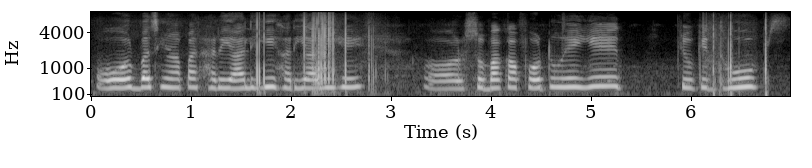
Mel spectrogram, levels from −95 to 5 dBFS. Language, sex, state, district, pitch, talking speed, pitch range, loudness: Hindi, female, Haryana, Charkhi Dadri, 270 Hz, 145 wpm, 260-285 Hz, -23 LUFS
